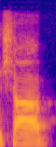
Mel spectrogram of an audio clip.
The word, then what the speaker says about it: Schaub: But yeah, for this episode, I want to introduce very funny comedian Schaub. Am I saying? Am I pronouncing this right?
